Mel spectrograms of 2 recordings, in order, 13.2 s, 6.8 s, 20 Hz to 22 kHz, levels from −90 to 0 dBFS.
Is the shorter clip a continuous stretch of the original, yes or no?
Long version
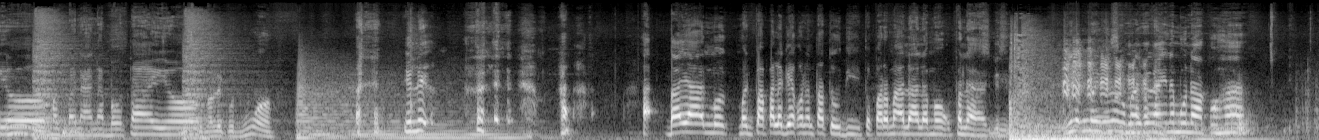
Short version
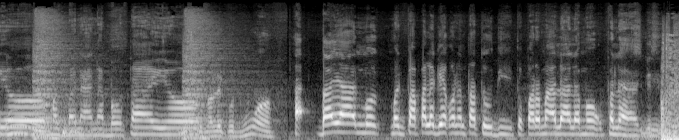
no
